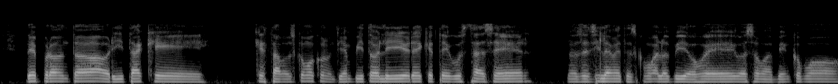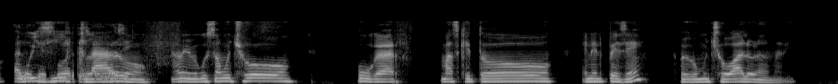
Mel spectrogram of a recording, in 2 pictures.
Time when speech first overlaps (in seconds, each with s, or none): 8.6 s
